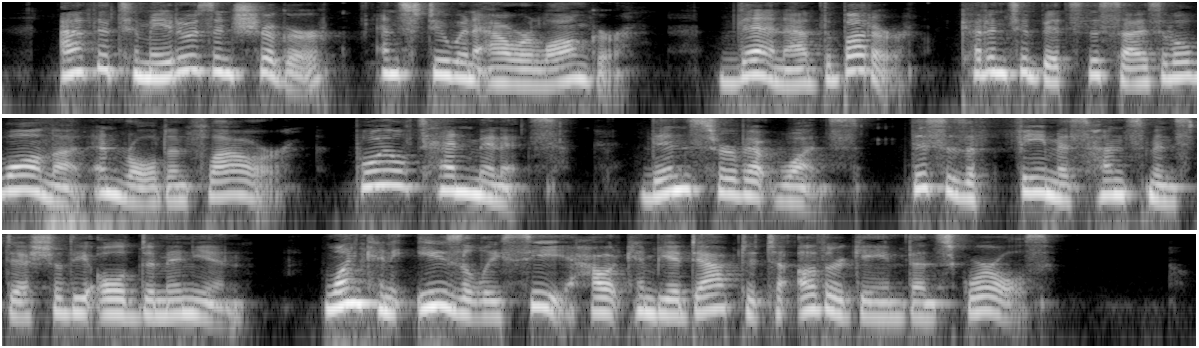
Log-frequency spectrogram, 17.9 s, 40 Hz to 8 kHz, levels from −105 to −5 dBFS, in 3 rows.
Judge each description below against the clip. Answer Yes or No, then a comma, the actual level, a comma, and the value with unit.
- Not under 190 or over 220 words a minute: Yes, average, 195 wpm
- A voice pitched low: No, high, 215 Hz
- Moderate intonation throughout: No, wide, 6.6 semitones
